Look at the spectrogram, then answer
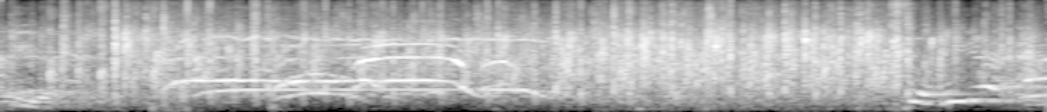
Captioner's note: crowd cheers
